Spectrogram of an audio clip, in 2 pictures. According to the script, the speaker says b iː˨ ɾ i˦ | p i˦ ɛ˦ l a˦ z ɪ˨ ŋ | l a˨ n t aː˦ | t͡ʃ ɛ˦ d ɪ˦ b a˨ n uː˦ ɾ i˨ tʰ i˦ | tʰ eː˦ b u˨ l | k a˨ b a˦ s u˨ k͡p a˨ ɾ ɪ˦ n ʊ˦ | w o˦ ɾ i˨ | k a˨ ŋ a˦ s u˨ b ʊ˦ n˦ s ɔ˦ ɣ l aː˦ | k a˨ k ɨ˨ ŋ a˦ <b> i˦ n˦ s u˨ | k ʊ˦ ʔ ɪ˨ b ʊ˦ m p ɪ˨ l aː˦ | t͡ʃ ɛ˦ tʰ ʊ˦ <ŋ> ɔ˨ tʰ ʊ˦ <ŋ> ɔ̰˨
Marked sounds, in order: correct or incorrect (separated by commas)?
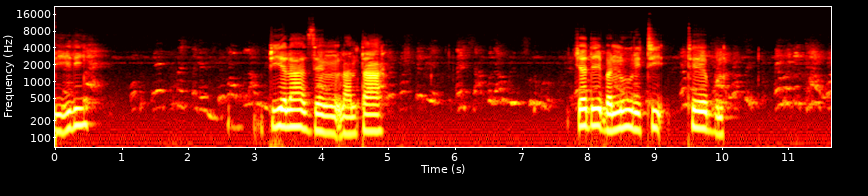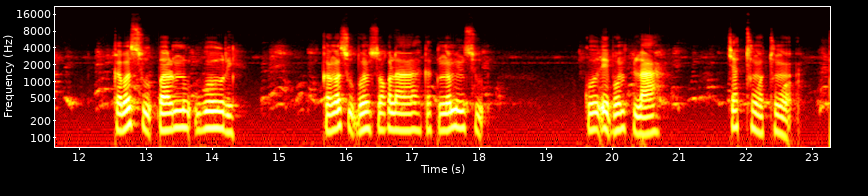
incorrect, correct, correct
